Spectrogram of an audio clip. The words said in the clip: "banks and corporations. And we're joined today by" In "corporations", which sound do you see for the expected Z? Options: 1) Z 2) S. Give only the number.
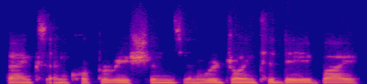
1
